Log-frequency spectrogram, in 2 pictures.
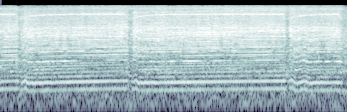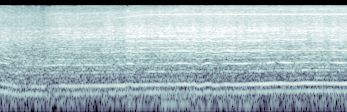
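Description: A racing car engine screams at high revs, shifting up through the gears.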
